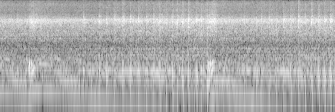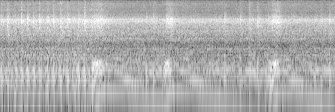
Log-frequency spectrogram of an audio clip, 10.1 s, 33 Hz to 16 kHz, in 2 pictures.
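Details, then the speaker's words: Old Husqvarna 268 chainsaw, first start with chain very loose: fast idle with metallic clatter and loose rattles; broken chain brake band lying against the clutch. "I'm willing to bet about 90% of that racket's right here. Yeah, the chain brake band's broke and laying right against the clutch."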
